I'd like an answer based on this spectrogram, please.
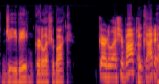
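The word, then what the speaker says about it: Gödel, Escher, Bach: And could you just pronounce GEB, Gödel-Escherbach?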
